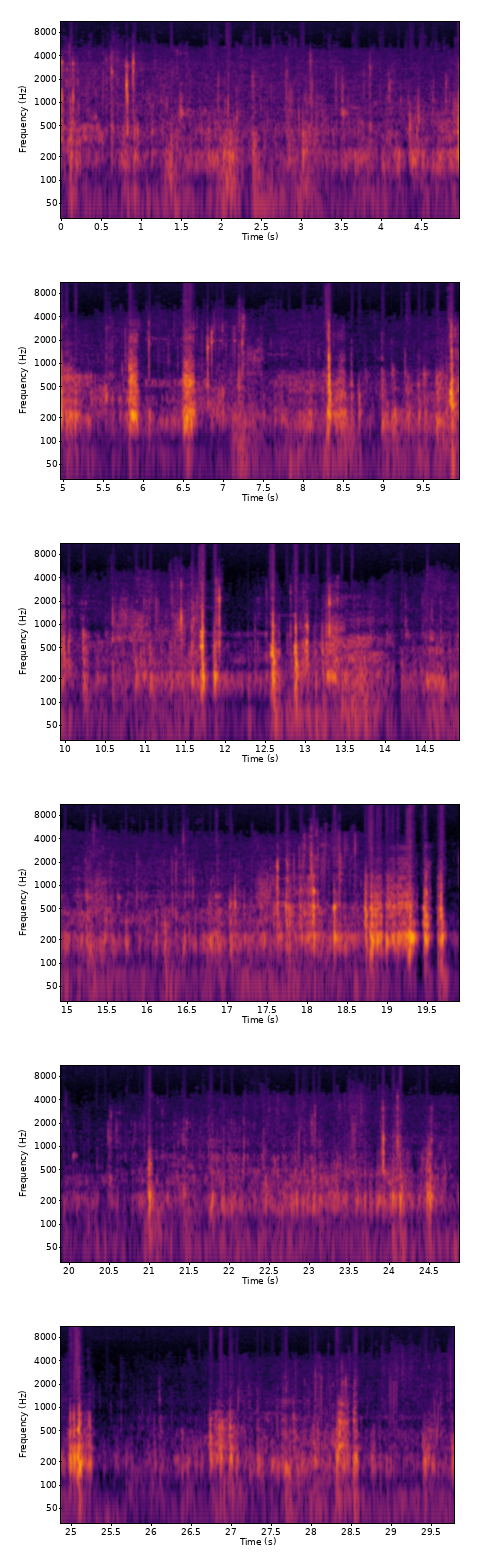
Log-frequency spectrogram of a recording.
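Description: Water washing and slapping against a fishing kayak's hull, a steady low rumble, with irregular knocks and clunks on the hull throughout.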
